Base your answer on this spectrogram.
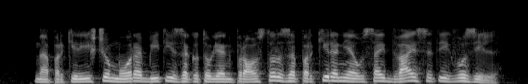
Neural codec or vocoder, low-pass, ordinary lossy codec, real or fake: none; 5.4 kHz; none; real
